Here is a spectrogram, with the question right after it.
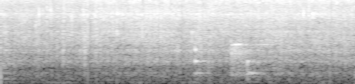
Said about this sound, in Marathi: कांदा आपल्याला थोडासा ब्राऊन कलर होईपर्यंत परतून घ्यायचा आहे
